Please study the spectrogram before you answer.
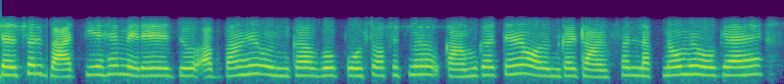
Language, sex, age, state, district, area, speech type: Urdu, female, 18-30, Uttar Pradesh, Aligarh, urban, conversation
